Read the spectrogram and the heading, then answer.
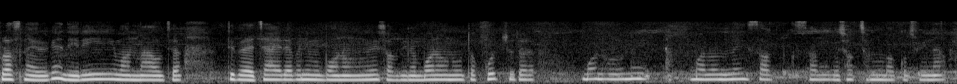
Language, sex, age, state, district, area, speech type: Nepali, female, 18-30, West Bengal, Jalpaiguri, rural, spontaneous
